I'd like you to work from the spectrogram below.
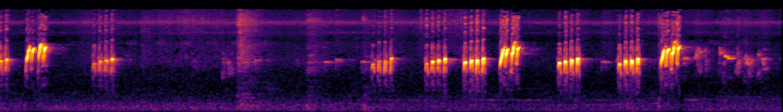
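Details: Call of the sooty-headed bulbul used as a trapping lure: repeated bursts of quick, bright, slightly rising chirps, sparse at first, then coming steadily every half second, with a soft click and low hum beneath.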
